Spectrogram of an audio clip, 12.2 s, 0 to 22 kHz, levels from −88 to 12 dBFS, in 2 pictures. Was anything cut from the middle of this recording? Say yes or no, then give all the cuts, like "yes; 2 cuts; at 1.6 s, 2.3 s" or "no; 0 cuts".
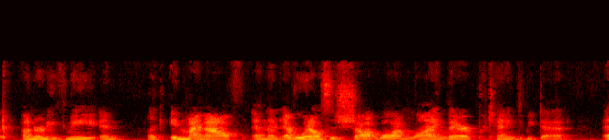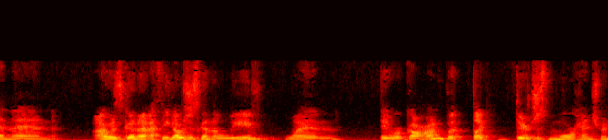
no; 0 cuts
